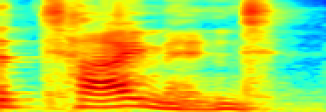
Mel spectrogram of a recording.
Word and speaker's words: Timond: The thing that they're searching for is called the Timond. Even a character even says, oh, it rhymes with diamond.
